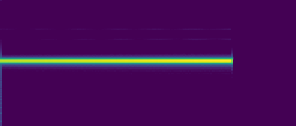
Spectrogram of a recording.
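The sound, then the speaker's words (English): A single steady censor bleep covering a spoken last name, a flat mid-pitched electronic tone lasting about a second and a half, heard alone at moderate volume before cutting off abruptly into silence. “Beneath that irritating beep is a last name.”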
